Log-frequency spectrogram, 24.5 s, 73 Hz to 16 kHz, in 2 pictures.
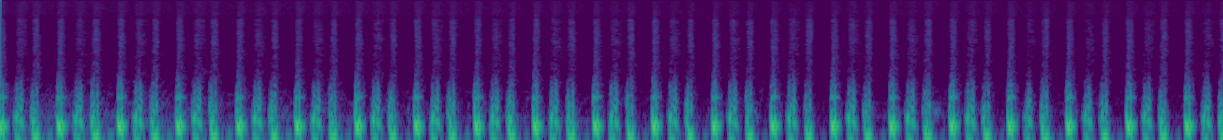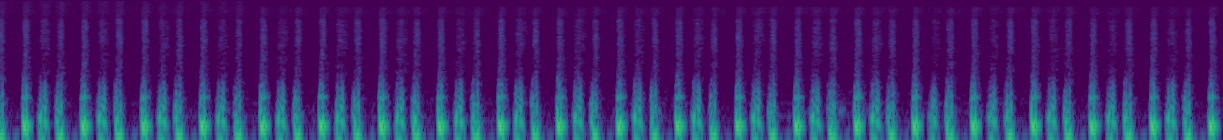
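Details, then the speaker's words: Regular low heart thumps with an extra soft sound late in diastole, just before the first heart sound (presystolic): fourth heart sound (S4 gallop); teaching example. "el cuarto ruido pertenece a la dio es la pregunta más fastidiosa digo el rido que está presistólico es decir antes de la sistol"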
